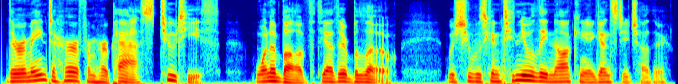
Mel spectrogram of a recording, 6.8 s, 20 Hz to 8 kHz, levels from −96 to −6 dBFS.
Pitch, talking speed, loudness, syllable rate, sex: 120 Hz, 175 wpm, -18 LUFS, 6.3 syllables/s, male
